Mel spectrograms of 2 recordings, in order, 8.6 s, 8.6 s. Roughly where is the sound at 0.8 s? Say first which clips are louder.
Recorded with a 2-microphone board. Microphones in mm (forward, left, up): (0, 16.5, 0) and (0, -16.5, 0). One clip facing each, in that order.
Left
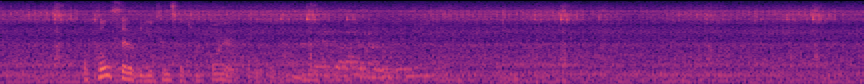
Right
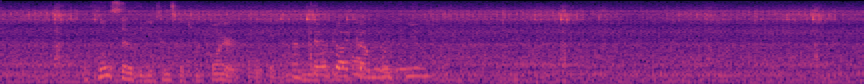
Left 5 dB; left.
